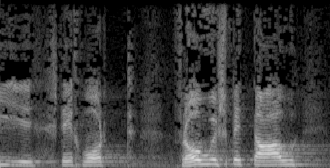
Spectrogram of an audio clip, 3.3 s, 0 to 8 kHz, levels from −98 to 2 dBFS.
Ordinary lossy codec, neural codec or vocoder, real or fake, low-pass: none; none; real; none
